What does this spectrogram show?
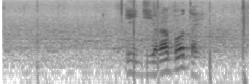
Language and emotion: Russian, neutral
